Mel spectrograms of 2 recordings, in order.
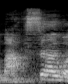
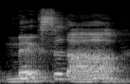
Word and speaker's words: Max: 그런데 발음이 A 발음이 아인 줄만 알고 막스라고 하는 거예요. 그래서 너 막스 아니고 맥스다. 그래서 이렇게 가르쳐줬죠.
